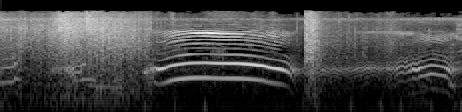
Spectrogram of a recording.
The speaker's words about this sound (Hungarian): Egy kismalac. Igen, egy gyerek és egy kismalac.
